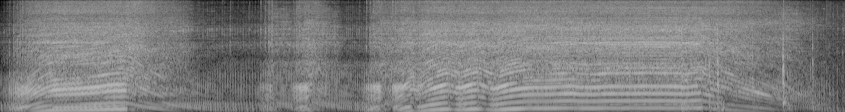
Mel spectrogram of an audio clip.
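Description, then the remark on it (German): A chainsaw roars while felling a tree, its engine whining up and down in pitch as it bogs into the wood and revs again, loud and continuous with no voices. “Zuerst wird der Baum gefällt.”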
